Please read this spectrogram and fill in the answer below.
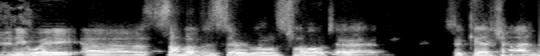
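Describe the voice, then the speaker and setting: Somewhat breathy, a man's voice sits at a fairly high pitch. He keeps a moderate pace and fairly even intonation. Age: 70s. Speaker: network marketing consultant, interviewer. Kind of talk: interview.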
